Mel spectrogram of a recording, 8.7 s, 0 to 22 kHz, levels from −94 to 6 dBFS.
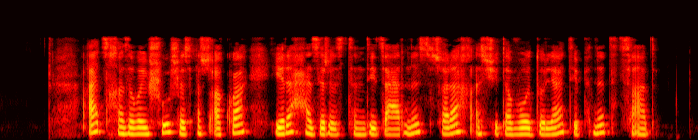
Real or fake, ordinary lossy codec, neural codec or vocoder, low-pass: fake; MP3, 64 kbps; codec, 16 kHz, 4 kbps, X-Codec, WavLM features, trained on Multilingual LibriSpeech; 7.2 kHz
